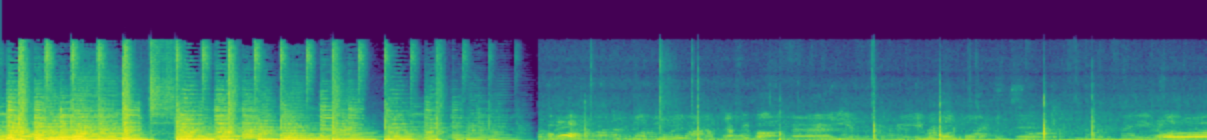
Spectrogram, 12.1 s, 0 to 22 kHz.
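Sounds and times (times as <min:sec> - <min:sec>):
voices talking: 0:05.4 - 0:12.0.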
